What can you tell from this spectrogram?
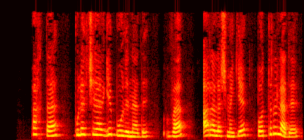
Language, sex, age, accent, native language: Uzbek, female, 18-24, Qashqadaryo, Uzbek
